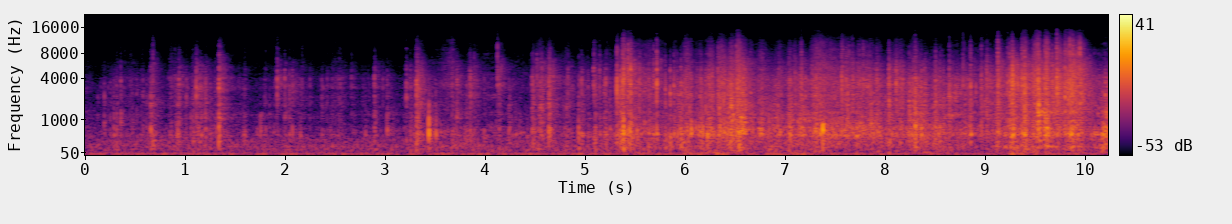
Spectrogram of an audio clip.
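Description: Stiff paper wrapping, not tissue, crinkling and rustling as it is unfolded and pulled out of a cardboard box. The first half has only light scattered handling clicks. From about halfway the crackling becomes dense and louder.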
